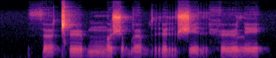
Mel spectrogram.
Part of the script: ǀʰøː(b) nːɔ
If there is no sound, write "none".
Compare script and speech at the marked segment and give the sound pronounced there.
b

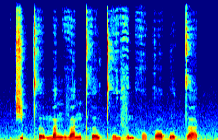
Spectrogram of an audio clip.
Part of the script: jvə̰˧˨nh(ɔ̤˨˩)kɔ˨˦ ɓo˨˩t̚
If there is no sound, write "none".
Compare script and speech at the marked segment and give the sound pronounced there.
ɔ̤˨˩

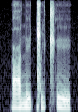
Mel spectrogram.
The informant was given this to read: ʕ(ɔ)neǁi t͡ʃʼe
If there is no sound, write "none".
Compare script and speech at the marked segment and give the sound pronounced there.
ə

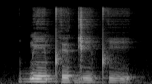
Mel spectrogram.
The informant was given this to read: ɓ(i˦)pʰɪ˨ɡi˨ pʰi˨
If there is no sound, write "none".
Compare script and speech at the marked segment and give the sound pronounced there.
ĩ˦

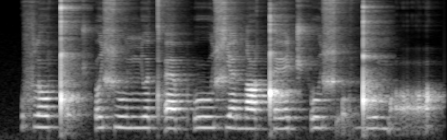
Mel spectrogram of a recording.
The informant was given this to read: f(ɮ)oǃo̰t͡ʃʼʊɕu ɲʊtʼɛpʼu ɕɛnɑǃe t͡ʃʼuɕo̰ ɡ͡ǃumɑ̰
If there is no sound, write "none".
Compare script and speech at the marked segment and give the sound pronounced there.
l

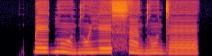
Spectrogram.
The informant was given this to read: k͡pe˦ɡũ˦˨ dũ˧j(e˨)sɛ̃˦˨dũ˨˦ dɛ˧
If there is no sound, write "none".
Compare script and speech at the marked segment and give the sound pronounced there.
e˦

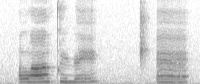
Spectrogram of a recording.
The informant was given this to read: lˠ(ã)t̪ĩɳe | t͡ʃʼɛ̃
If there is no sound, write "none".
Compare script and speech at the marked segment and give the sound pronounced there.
ã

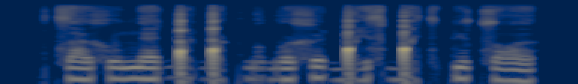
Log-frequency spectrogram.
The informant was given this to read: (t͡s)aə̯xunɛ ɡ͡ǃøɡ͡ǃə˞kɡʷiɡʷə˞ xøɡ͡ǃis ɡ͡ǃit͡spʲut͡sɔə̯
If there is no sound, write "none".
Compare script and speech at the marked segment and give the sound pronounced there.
t͡s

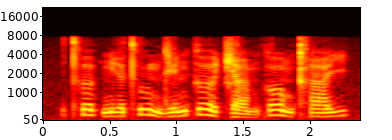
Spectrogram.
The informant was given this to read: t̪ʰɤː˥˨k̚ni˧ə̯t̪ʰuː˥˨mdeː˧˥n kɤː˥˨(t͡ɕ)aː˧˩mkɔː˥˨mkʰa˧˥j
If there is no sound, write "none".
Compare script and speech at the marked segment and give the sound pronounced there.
t͡ɕ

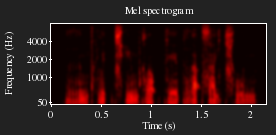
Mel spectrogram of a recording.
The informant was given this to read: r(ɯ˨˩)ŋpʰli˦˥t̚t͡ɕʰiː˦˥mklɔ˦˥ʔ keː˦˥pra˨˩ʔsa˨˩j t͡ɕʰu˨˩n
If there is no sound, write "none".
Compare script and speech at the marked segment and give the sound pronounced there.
ɯ˩˦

